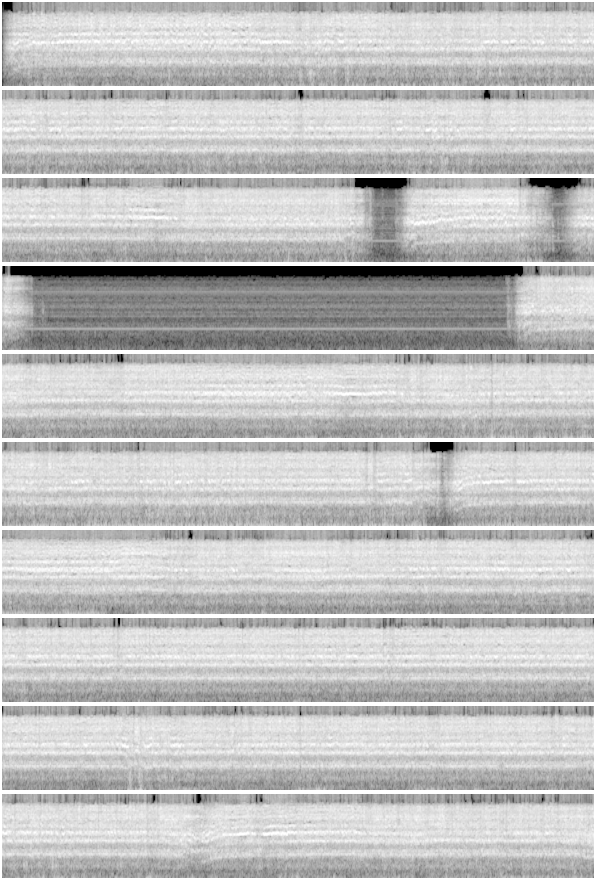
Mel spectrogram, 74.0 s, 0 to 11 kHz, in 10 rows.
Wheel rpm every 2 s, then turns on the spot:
170, 210, 220, 230, 230, 230, 230, 230, 220, 130, 130, 10, 0, 0, 110, 230, 210, 220, 230, 230, 230, 160, 220, 220, 230, 230, 240, 230, 230, 240, 240, 230, 230, 230, 210, 220, 230.
18-20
